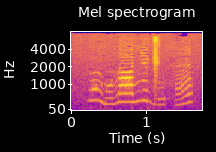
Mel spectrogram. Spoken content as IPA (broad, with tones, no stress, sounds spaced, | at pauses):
ɡ ɔ̃˦ ɡ͡b ũ˨ n aː˦ ɲ e˦ d͡ʒ ɨ˨ h ɛ̃˨˦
